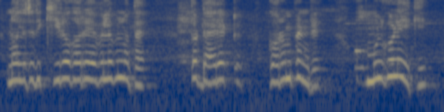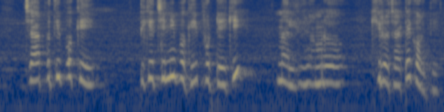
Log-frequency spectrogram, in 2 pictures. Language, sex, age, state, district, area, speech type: Odia, female, 30-45, Odisha, Cuttack, urban, spontaneous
